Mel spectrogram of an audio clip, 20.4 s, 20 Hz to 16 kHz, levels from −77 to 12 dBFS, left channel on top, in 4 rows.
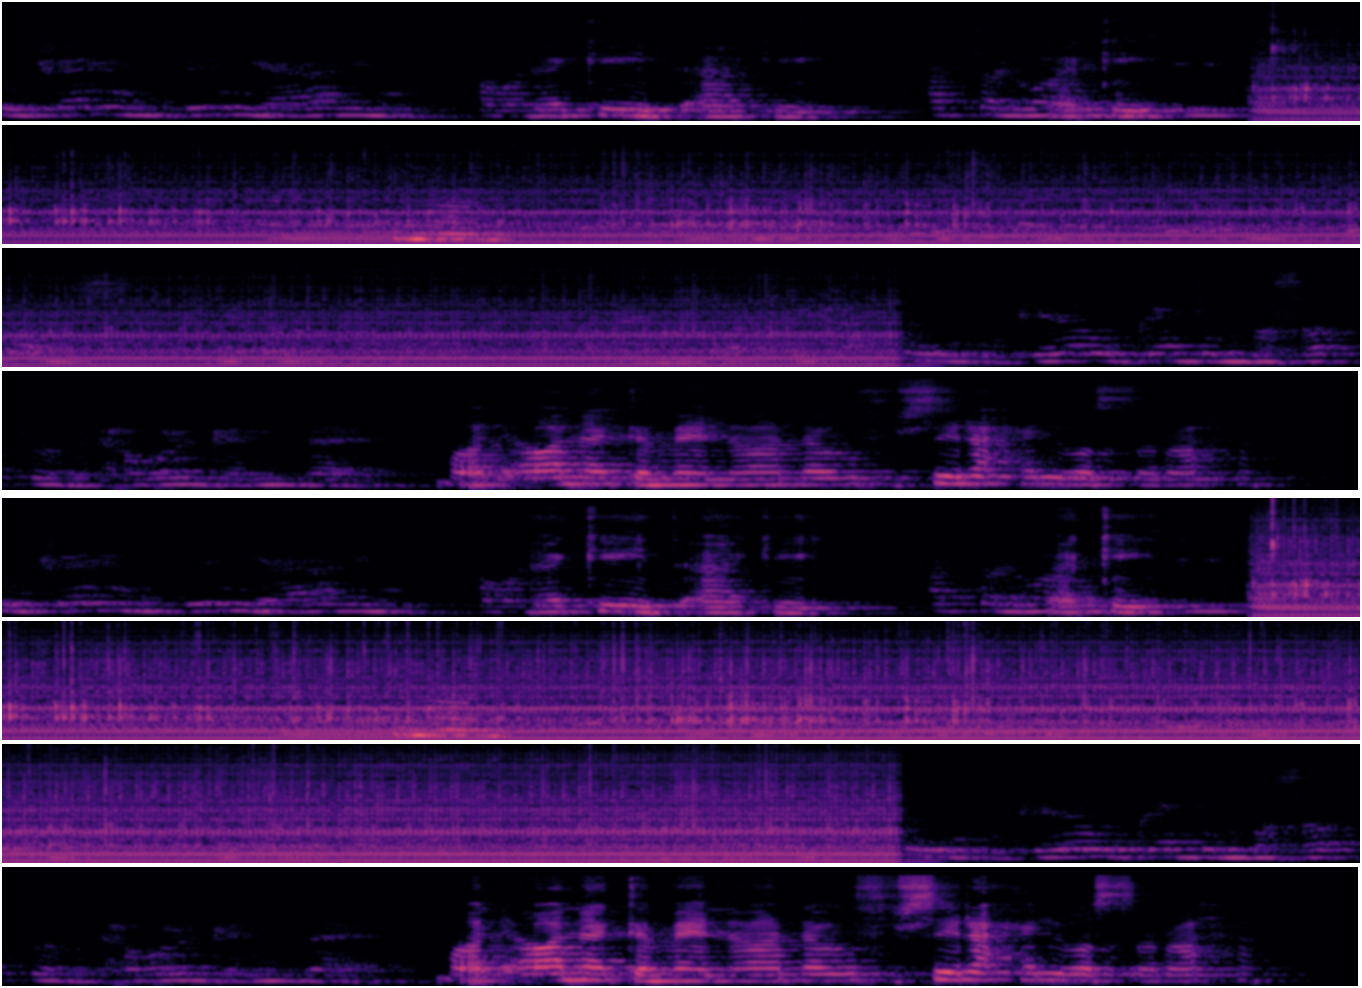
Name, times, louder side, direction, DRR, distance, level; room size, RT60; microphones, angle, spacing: voice 1, 0.0-2.1 3.5-4.6 6.0-6.9 7.2-11.8 12.5-16.8, equal, 65° left, -3 dB, 5.5 m, -45 dB
voice 2, 2.0-3.1 3.9-4.4 6.6-7.0 16.9-20.0, right 2 dB, 75° right, 13 dB, 0.9 m, -33 dB
sound 1, 4.7-13.6, right 6 dB, 60° right, 0.4 m, -35 dB
14.0 x 7.0 x 4.4 m, 0.66 s
head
